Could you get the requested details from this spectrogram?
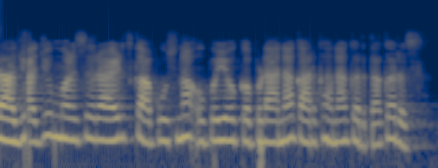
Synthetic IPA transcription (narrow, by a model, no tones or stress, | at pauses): ɾad͡ʑd͡ʑuːməɭsəɾaiɽt͡skapusnaʔupəjoɡ̚kəpɽanakaɾkʰanakəɾt̪akəɾət͡s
